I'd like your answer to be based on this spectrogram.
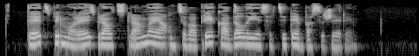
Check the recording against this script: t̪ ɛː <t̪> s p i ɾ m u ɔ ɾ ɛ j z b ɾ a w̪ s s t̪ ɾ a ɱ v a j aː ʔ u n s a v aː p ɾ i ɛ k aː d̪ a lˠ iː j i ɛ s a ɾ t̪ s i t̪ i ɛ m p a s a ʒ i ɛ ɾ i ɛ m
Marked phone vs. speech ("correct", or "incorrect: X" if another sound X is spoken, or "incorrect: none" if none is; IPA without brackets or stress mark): correct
